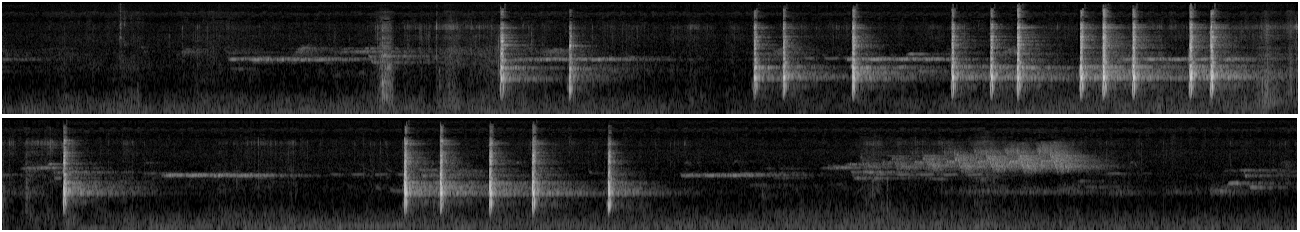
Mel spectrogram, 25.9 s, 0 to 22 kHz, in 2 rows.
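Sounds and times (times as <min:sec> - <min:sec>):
turkey yelping and clucking: 0:05.0 - 0:06.0, 0:07.5 - 0:12.5, 0:13.5 - 0:14.0, 0:16.9 - 0:19.4.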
